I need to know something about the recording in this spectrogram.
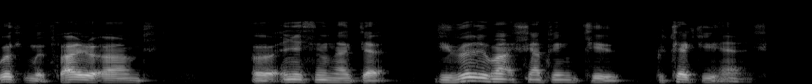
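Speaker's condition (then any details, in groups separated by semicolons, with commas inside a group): Mouth cancer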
